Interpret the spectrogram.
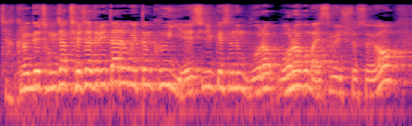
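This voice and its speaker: High-voiced man telling a children's sermon. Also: fairly quick. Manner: animated, questioning the children often. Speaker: children's ministry teacher. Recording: echoey hall with long reverb.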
